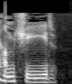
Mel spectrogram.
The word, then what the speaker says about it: ہمشیر: وگرنہ اصل میں لفظ ہے ہمشیر، دودھ میں شریک، ہمشیر بہن کے لیے بولا جاتا ہے. حتیٰ کہ جو فارسی تلفظ کی بڑی ڈکشنریز ہے نا، آپ اس میں دیکھیں، نہیں مانتے اہل، وہ کہتے ہیں ہمشیرہ کوئی لفظ نہیں.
